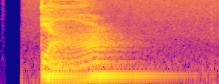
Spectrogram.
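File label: "dianr", Chinese, tone 3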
